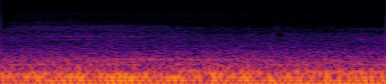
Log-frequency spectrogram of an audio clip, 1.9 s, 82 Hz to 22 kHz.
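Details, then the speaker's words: 20-year-old Toyota 4Runner, very cold morning after snowstorm, started with two pedal pumps: deep, lumpy, uneven rumble right after cold start; running rough, cause unclear, owner considering Seafoam oil change. "Let's see how it starts up. A couple of pumps on the foot feed. Oh, man, does that sound chunky."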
